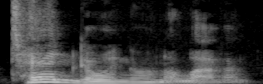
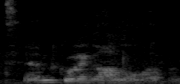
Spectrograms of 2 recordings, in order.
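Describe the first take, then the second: First: Said in the usual way. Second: Hushed pointed aside; whispered aside. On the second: Acted. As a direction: whisper it, voiceless. Emphatic age aside.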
